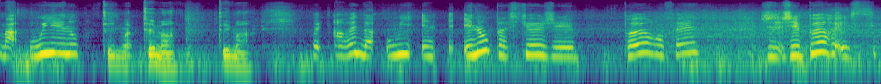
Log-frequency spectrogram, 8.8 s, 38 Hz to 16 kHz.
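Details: Stuttering lasting for years in an 11-year-old boy, not resolved by speech therapy and child psychiatry, during a 3-day breathing-based stuttering course in Paris.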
